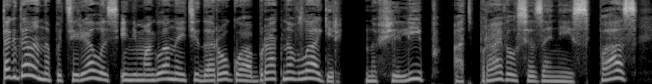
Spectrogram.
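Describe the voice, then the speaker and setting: A woman narrating a story in a scripted, expressive audiobook reading. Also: a little high, normal speed, no echo, studio quality.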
